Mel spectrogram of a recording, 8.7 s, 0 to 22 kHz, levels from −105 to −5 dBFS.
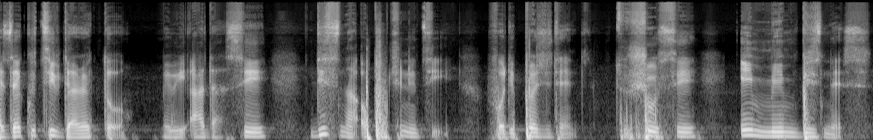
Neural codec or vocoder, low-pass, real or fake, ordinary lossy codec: none; none; real; none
